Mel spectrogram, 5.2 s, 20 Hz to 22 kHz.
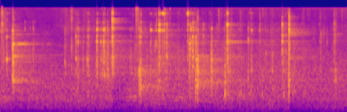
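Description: Irregular metal clicks and clinks as an engine mounting bracket is offered up to the front of a Ford 1.8 TDCi diesel engine and its bolts are started by hand.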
